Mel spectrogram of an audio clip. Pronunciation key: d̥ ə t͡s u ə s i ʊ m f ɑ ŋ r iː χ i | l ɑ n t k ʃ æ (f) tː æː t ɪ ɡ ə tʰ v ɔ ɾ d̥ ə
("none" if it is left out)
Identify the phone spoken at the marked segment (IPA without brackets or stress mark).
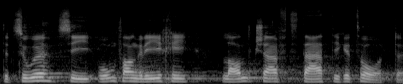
f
